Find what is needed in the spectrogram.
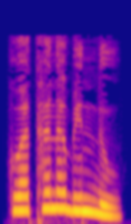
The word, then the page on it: ಕ್ವಥನಬಿಂದು: Kannada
